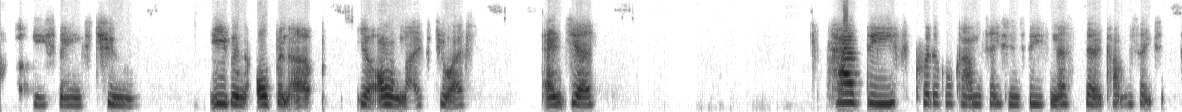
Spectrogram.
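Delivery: fighting tears, near crying. Speaker thanks a guest for opening up their life: holding back tears. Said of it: "I'm trying to figure out how to do this without crying".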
